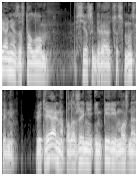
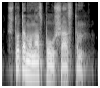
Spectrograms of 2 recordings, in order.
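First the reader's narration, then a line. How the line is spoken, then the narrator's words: Calmer, ruler speaking. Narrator (Russian): Уже более спокойно проговорил повелитель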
